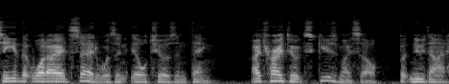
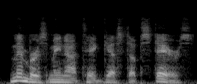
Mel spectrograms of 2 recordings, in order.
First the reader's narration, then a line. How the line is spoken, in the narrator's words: I muttered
